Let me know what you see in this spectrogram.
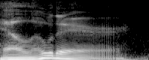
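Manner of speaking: eerie put-on creepy voice, low and drawn-out. Greeting listeners right after the show intro, in a creepy voice. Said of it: "Hello, creepy voice".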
